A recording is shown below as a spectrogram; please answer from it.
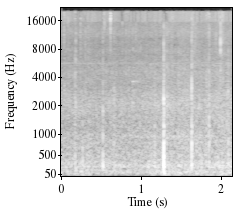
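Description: Rain falling outdoors onto a yard with planted grass and a water barrier, a steady soft patter with a few sharper drops striking nearby, no talking.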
